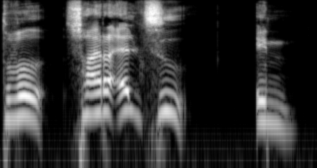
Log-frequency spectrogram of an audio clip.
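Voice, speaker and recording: Male co-host, animated storyteller with a high, expressive voice. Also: dry recording, clean studio sound. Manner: animated storyteller, acts out dialogue with laughs. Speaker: podcast co-host. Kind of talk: casual chat.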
